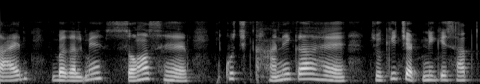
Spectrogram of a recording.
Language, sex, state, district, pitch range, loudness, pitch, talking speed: Hindi, female, Haryana, Rohtak, 180-250 Hz, -19 LUFS, 195 Hz, 175 wpm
